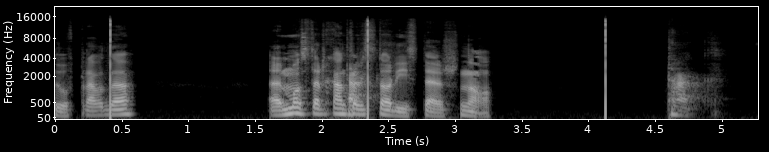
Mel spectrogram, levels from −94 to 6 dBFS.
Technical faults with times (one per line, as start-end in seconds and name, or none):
0.41 file header played as audio
2.34 file header played as audio
4.12 file header played as audio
